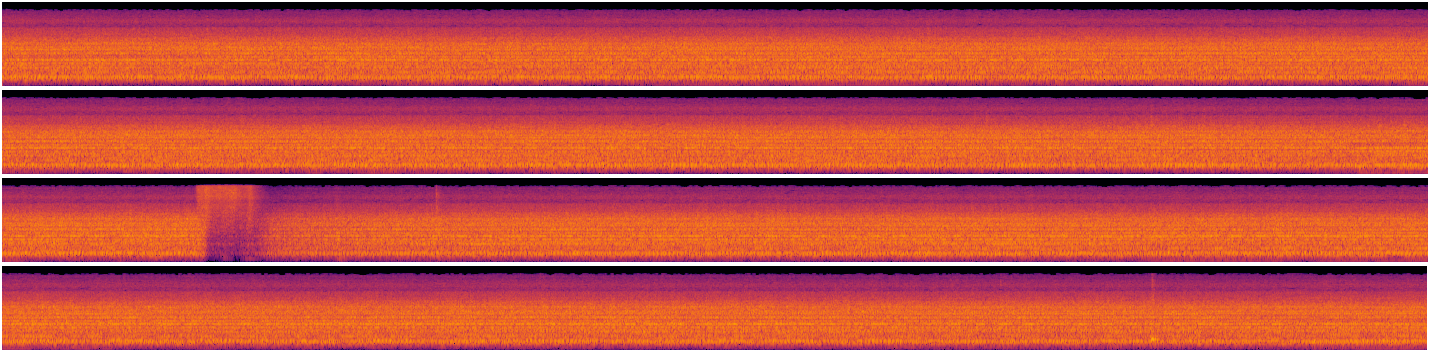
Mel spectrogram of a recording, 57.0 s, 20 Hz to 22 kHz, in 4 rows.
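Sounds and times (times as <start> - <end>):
milling machine motor whine: 0.1 - 30.4.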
